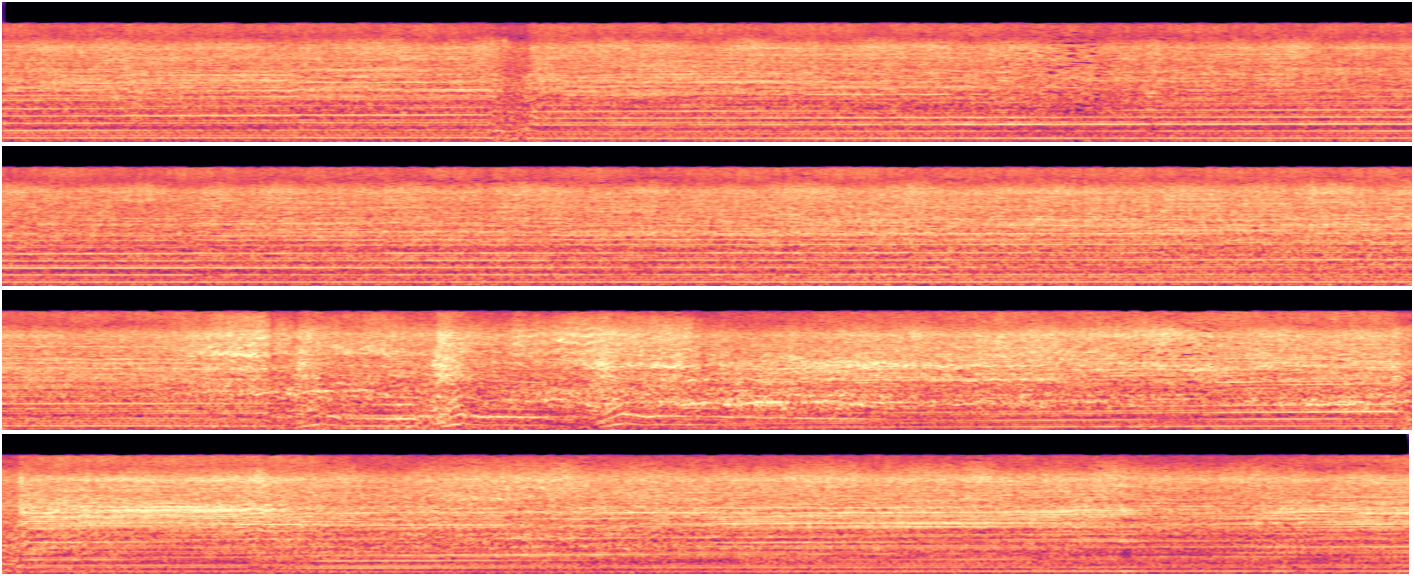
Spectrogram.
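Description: Ferrari sports car engine pulling hard through the gears: a loud note that climbs steadily, dropping with upshifts about two and a half seconds in and again around twenty-one seconds. Around the middle the revs fall and rise again in a rougher, busier stretch as the car slows for a bend and picks up.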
